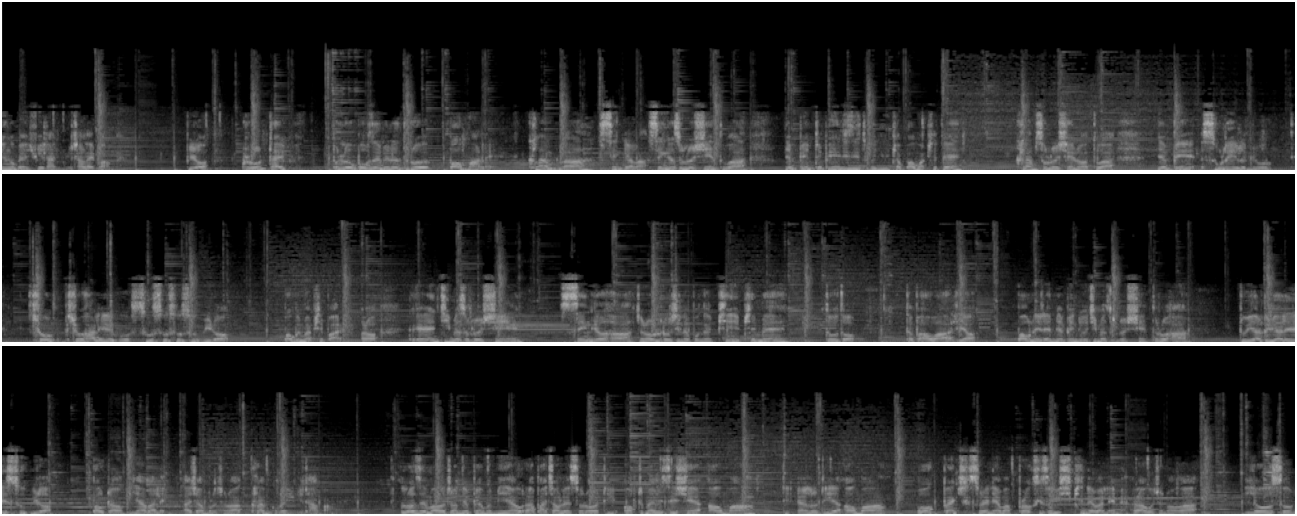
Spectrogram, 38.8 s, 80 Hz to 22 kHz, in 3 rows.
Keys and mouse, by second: 0.7-2.0 middle drag, 2.0-34.2 drag, 34.2-35.4 middle drag, 35.4-38.7 drag.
